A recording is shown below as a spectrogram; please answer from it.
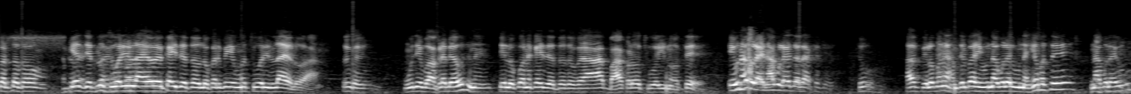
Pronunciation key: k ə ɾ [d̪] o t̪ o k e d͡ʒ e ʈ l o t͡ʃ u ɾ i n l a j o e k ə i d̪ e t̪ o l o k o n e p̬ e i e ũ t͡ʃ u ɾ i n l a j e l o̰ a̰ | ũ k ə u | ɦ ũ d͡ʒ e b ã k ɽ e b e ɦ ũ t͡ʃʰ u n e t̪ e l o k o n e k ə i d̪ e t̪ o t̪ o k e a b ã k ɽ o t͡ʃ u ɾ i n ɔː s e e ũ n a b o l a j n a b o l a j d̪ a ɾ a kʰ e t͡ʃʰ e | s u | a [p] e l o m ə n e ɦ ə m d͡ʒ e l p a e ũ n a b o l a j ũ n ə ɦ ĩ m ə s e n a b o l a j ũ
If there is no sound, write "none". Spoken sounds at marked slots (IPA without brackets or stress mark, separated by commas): t̪, p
